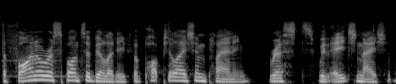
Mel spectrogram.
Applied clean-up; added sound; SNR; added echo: neural mask model DeepFilterNet 3.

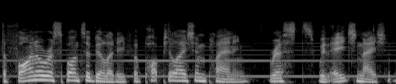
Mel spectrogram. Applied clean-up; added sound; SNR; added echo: none; Wind instrument, woodwind instrument; 17 dB; none.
